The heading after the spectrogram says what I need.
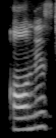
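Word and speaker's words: honest: হি ইজ অ্যান অনেস্ট ম্যান। দেখো তো এই যে উচ্চারণটা আমরা করছি, আমরা কি অনেস্ট বলতেছি? নো, এইচ এটা কনসোনেন্ট, এটা কিন্তু সাইলেন্ট থাকছে।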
